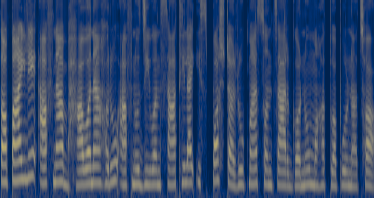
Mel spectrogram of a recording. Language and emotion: Nepali, neutral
